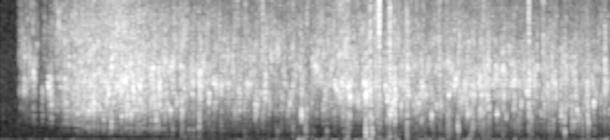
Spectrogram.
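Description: Green chillies frying in hot oil in a kadai. The sizzle starts the moment they hit the oil and carries on with frequent crackling pops of spitting oil.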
